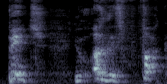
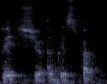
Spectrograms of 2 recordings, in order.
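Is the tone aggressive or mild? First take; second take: aggressive; mild. First: It is said aggressively. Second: It is said mildly.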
